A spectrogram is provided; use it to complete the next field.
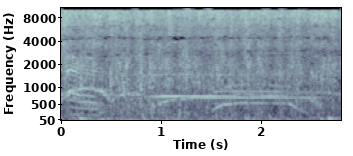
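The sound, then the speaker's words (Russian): A crowd applauds steadily throughout, a dense wash of clapping with general audience noise and a couple of sustained whistle-like tones rising over it. “Спасибо за аплодисменты.”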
